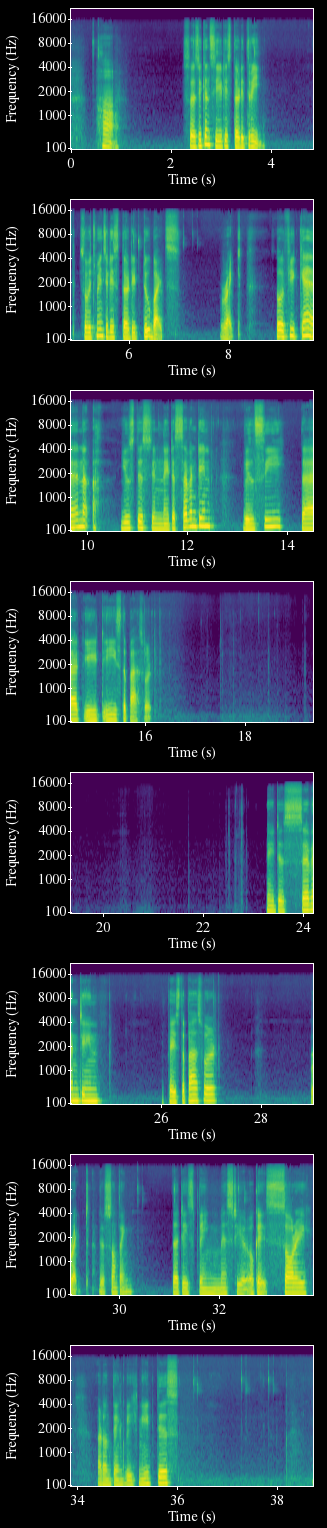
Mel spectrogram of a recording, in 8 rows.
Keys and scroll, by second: 12.1-13.3 typing, 13.6 Left, 14.1 Left, 14.2-15.4 Left, 16.0 Right, 16.2 Right, 17.7 BackSpace, 17.8 7, 18.5 Return, 22.3-25.0 typing, 25.3 ctrl+c, 26.5 ctrl+v, 27.1 Return, 34.3 BackSpace, 34.9 ctrl+a, 35.4 ctrl+c, 35.8 ctrl+c, 37.5 ctrl+v, 38.5-38.7 typing.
